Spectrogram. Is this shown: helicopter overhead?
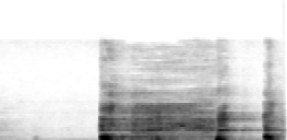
no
